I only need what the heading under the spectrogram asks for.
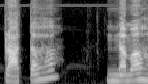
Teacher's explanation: इसे बोलते समय हर जैसी आवाज आती है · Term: विसर्ग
